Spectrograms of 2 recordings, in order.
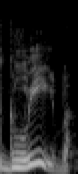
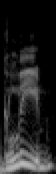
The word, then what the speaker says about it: Gleb: him his name is Glebe uh spelled gleb but pronounced Glebe and he is a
